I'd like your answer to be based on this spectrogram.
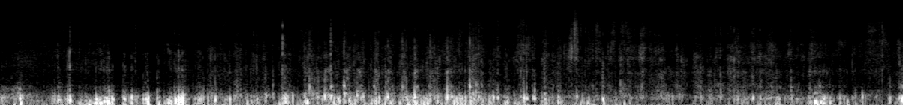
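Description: An empty red, black and white leather and rubber high-top sneaker is held close and tapped and scratched on its upper and sole with fingertips and nails. The sound is a steady stream of quick, dull, hollow taps and soft scrapes, mostly low and muffled with little brightness, with a few louder knocks standing out.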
